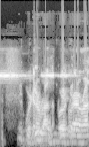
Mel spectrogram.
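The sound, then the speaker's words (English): A fire alarm sounding as a steady, piercing high tone that rings alone at first, then continues under a voice talking over it. “I don't know if you can hear the fire alarm going off, so apologies for that.”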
